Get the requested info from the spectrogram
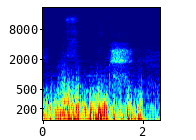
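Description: Wind buffeting the microphone: a loud, uneven low rumble, with a brief hiss about one and a half seconds in.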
